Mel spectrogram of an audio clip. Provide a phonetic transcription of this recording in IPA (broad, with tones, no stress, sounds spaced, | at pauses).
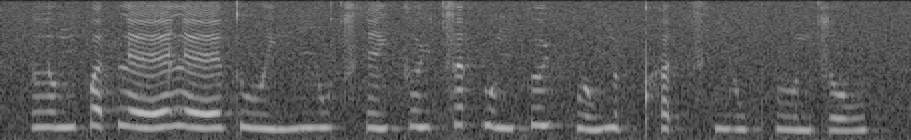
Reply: l ʊ˨˥ ŋ p ɐ˨˥ t̚ l ɛː˨˥ l ɛː˨˥ t̪ uː˨˩ j ŋ iː˨ w t͡sʰ e˨˧ j k ɵ˧ ɥ t͡s ɐ˥ t̚ w ʊ˨˧ ŋ k ɵ˥ ɥ kʷ ɐ˨˥ w ŋ ɐ˨˥ k̚ pʰ ɐ˧ t̚ t͡sʰ iː˨ w pʰ uː˨˩ n t͡s o˨˧ w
